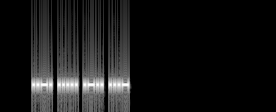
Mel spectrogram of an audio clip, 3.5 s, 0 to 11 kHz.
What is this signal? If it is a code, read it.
Morse code, heard as a keyed tone, about 47 wpm, 700 Hz. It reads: F5LV
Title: DXCC-100 Call Signs - 4 Characters - 45wpm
